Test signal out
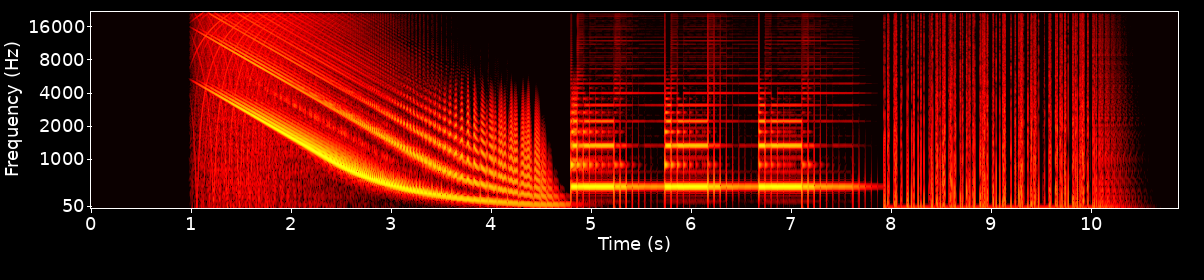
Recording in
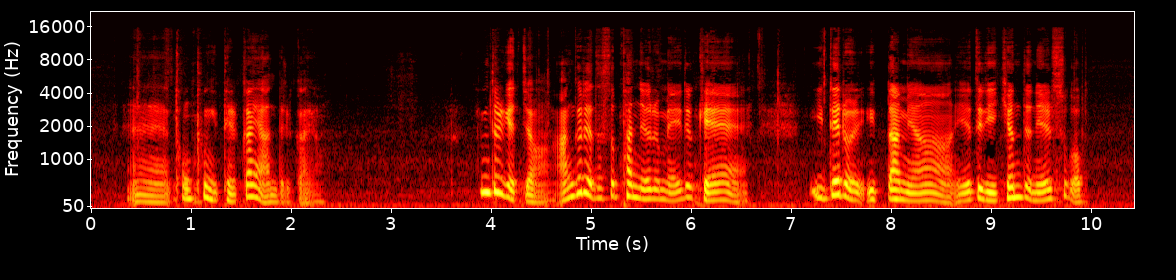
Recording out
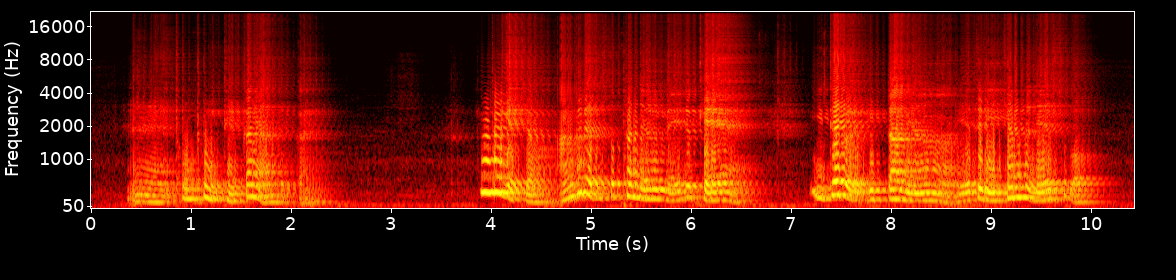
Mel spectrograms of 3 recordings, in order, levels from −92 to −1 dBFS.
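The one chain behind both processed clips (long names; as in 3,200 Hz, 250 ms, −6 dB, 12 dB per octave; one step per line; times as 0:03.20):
gap after every zero crossing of 0.094 ms
flutter between parallel walls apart 10.6 metres, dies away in 0.73 s
saturating transformer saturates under 1,300 Hz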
